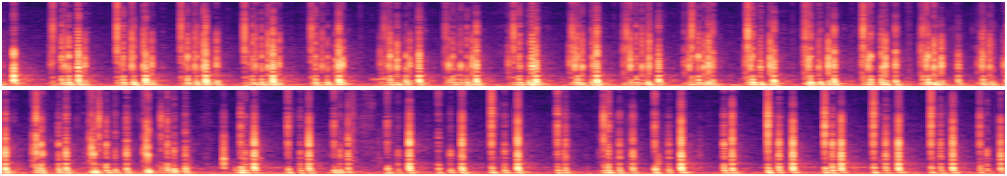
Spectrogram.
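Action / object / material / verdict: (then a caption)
tap / sandal with synthetic leather straps and sole / synthetic leather / none. Long orange acrylic nails rapidly tap and scratch the metallic rose-gold and silver faux leather straps and tan sole of a flat strappy sandal lying on a wooden floor. The result is a dense stream of short, crisp clicks and dry scratches with a bright edge and almost no ring.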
